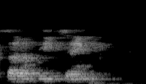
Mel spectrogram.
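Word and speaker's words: Sarbdeep Singh: My name is Saradeep Singh, and I will spell it for you. – Thank you. – S-A-R, B as a boy, D as a David, E-E-P, Saradeep Singh, S-I-N-G-H.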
